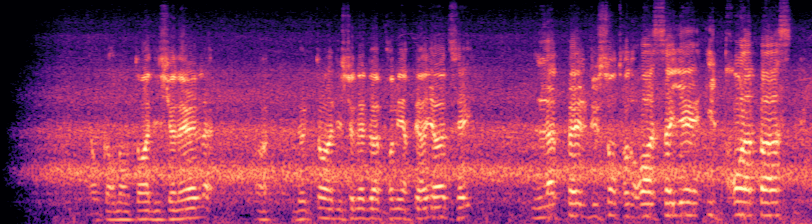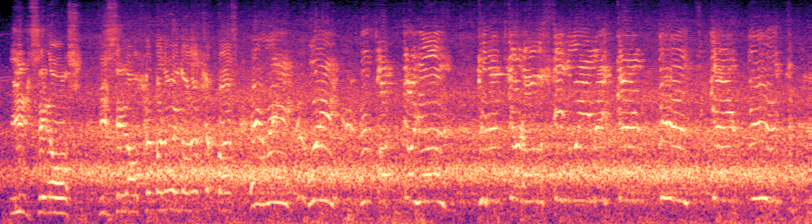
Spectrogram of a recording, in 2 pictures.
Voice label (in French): personnage commentateur foot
